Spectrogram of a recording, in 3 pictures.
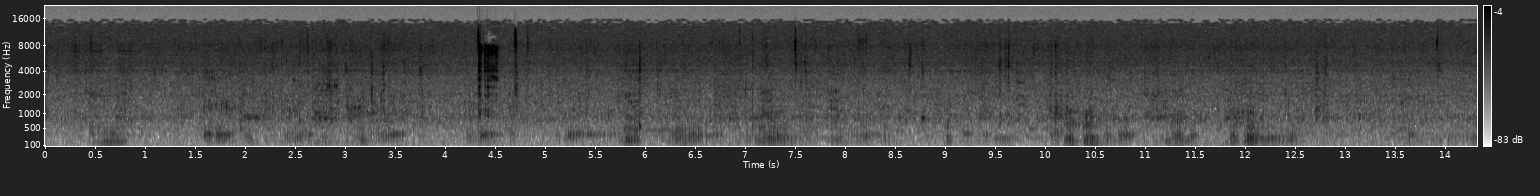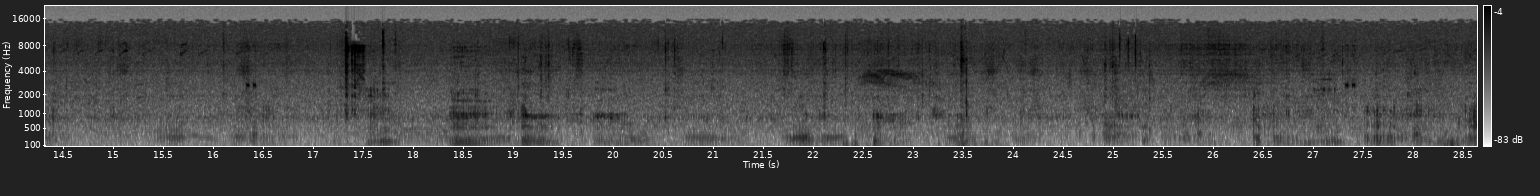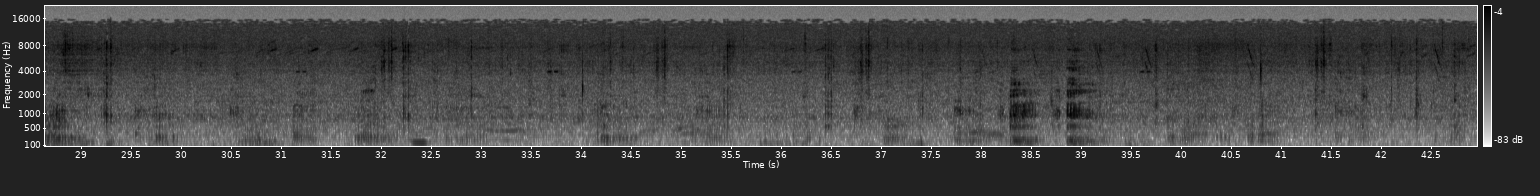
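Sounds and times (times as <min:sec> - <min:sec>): lions growling: 0:00.4 - 0:00.9, 0:05.2 - 0:08.2, 0:10.0 - 0:12.7, 0:17.3 - 0:33.4, 0:34.1 - 0:41.9.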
